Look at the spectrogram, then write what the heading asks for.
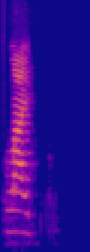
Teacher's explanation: in the word light blue, the T is changed to P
